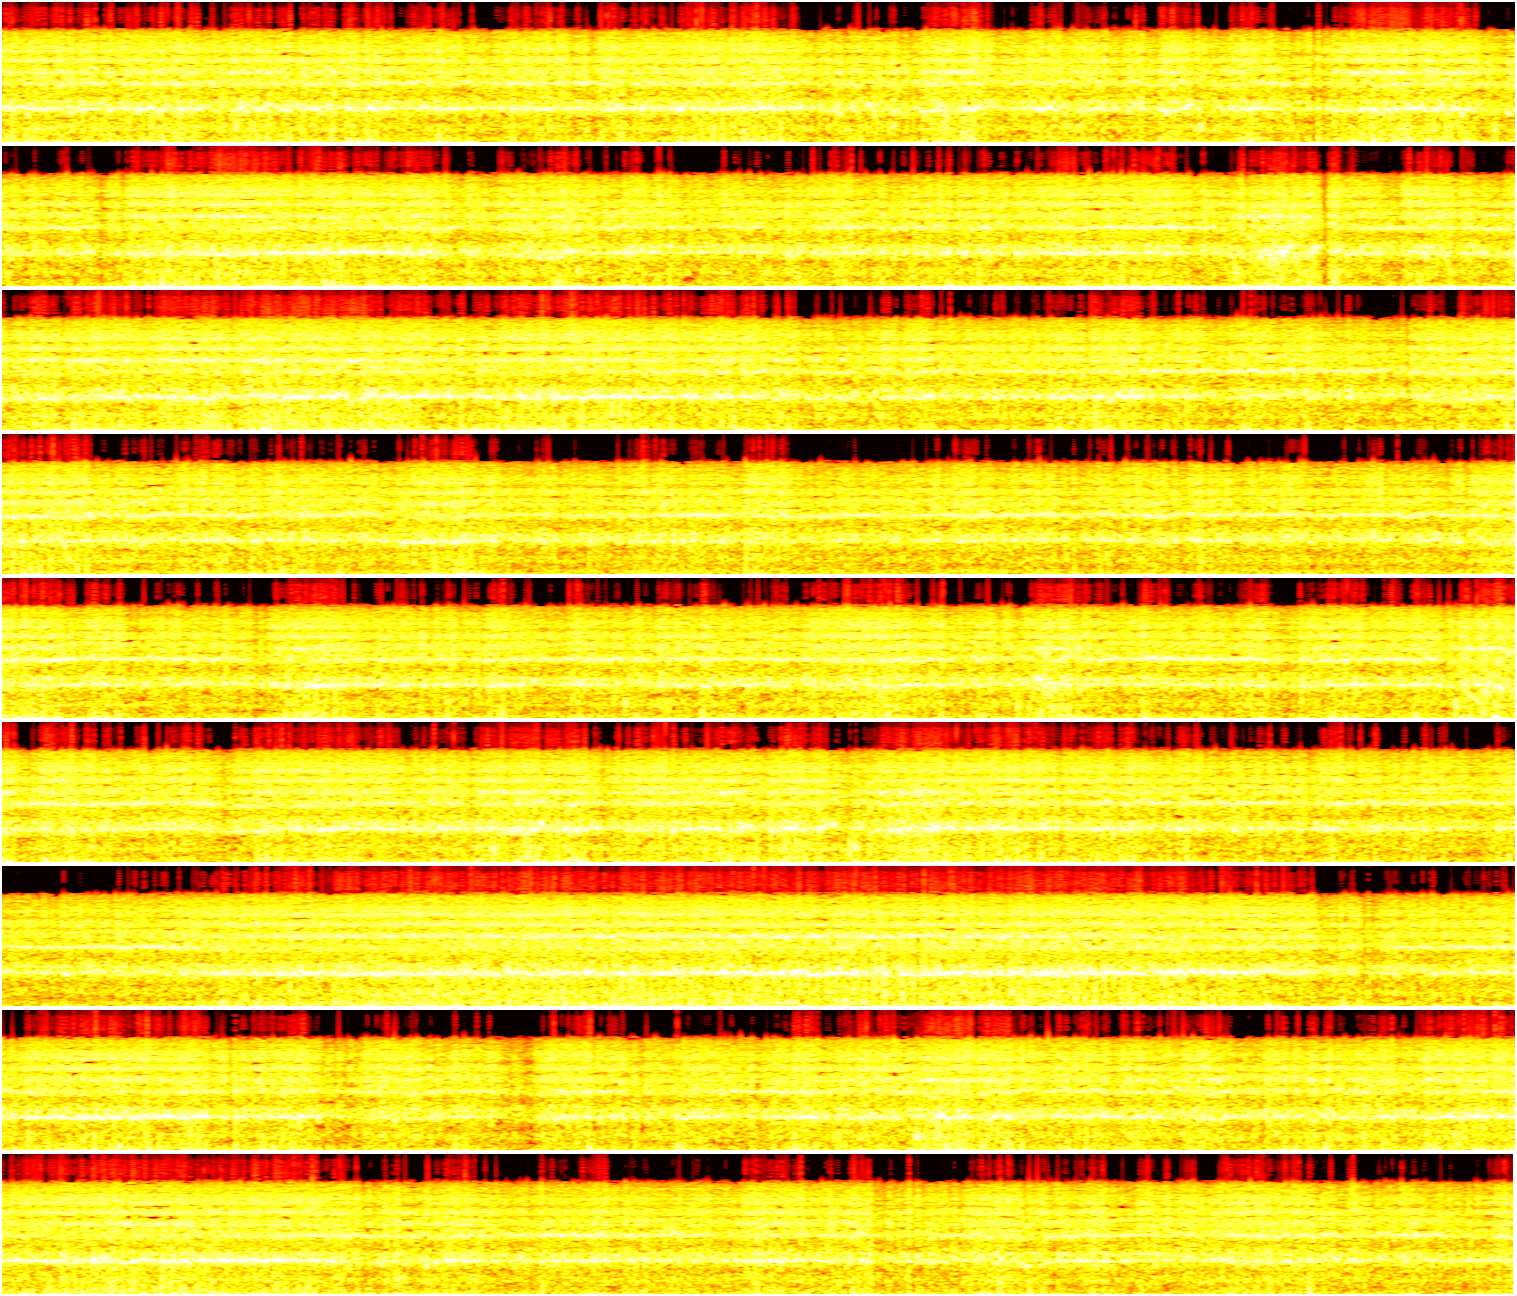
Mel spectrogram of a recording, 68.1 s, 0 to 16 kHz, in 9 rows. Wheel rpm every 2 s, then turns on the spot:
230, 230, 220, 230, 220, 230, 230, 220, 220, 230, 240, 220, 230, 230, 230, 220, 230, 230, 230, 220, 220, 240, 230, 220, 210, 220, 230, 220, 230, 230, 230, 230, 230, 230.
none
